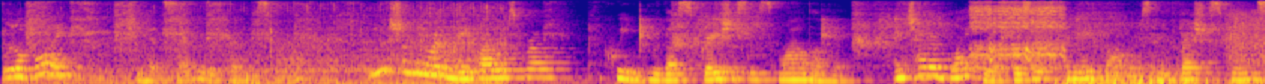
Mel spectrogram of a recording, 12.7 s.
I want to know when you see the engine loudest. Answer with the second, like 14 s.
10 s.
